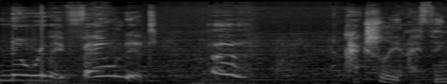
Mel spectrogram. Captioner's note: sobs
